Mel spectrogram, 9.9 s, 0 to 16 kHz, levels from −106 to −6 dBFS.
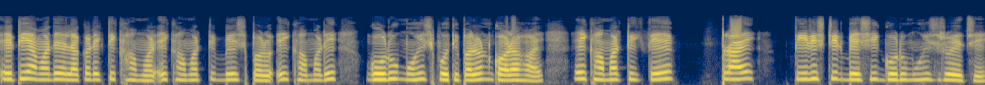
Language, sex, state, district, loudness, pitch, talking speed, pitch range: Bengali, female, West Bengal, Jalpaiguri, -16 LUFS, 250 Hz, 150 wpm, 235-265 Hz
